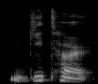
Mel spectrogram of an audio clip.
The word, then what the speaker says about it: guitar: colleague guard guest guide guitar here notice you are not hearing the U in any of my pronunciation again colleague guard guest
